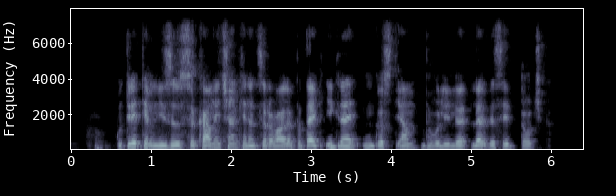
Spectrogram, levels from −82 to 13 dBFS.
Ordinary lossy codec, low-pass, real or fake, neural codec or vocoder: AAC, 48 kbps; 7.2 kHz; fake; codec, 16 kHz, 4 kbps, FreqCodec, larger model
